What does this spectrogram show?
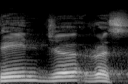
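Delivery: dangerous stretched slowly across its three syllables; teacher slowing down to count the syllables in dangerous; slowly spelled out. Shown as a demonstration.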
